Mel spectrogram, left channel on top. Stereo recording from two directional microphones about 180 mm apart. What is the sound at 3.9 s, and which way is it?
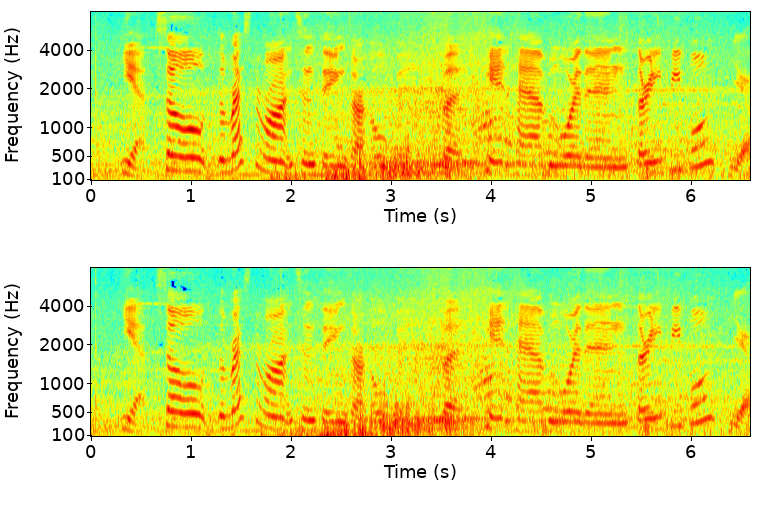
Speech, 25° left (ahead or behind).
